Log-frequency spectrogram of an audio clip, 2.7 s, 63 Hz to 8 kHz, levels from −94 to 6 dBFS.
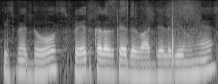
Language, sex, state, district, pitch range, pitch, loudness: Hindi, female, Chandigarh, Chandigarh, 110-125 Hz, 120 Hz, -18 LUFS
